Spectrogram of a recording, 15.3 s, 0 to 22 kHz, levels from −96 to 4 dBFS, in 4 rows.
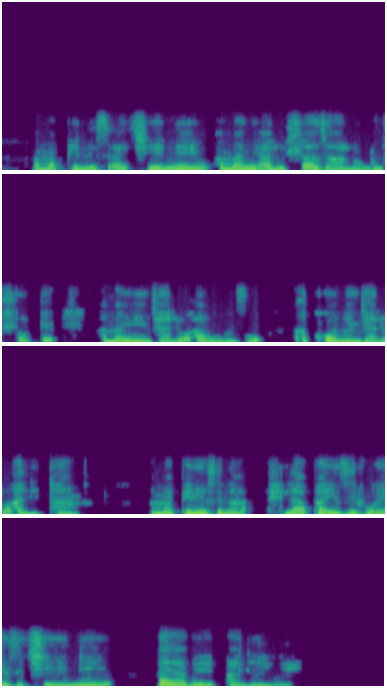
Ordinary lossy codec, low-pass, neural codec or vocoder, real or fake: Opus, 32 kbps; 7.2 kHz; none; real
